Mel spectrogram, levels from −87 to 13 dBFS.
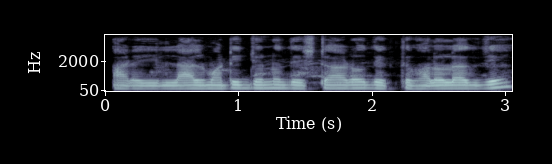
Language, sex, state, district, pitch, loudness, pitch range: Bengali, male, West Bengal, Paschim Medinipur, 120 Hz, -18 LUFS, 115-125 Hz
